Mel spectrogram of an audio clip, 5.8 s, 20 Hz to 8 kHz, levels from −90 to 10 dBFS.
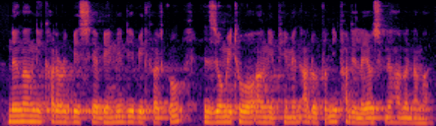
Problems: constant background noise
